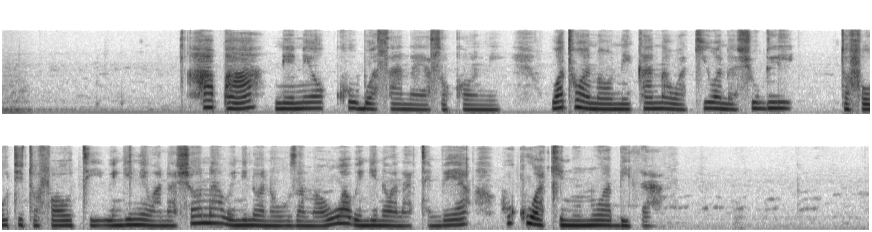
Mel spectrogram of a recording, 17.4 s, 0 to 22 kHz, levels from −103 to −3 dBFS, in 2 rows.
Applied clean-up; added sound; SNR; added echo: none; none; none; none.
